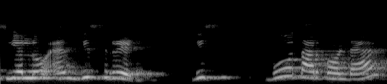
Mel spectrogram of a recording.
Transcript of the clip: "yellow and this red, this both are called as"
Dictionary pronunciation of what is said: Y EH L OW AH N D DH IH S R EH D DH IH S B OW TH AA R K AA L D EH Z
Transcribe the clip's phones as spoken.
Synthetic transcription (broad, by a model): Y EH L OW AH N D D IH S R EH D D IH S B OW T AA R K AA N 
